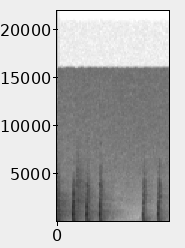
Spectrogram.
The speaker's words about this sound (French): Vers 18h, l'on frappe à la porte.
